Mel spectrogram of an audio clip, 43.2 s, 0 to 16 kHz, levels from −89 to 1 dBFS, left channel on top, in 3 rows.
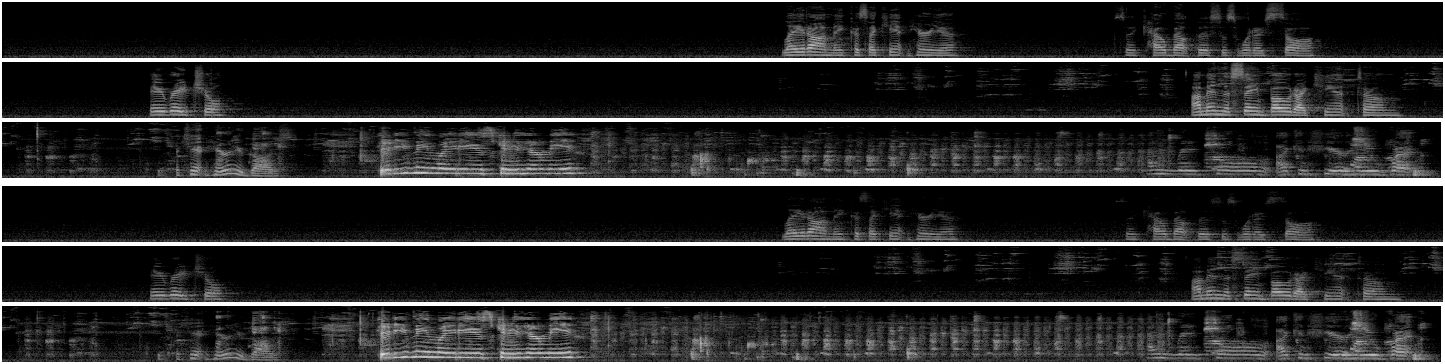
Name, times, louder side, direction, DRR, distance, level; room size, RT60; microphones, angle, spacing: voice 1, 7.8-9.6 11.1-13.2 15.9-16.7 26.3-28.4 30.6-31.7, left 6 dB, 55° left, 0.4 m, -36 dB
sound 1, 22.2-22.3 22.6-22.7 23.1-26.1 26.5-33.8 34.1-36.4 36.8-39.7, right 3 dB, 45° right, 2.5 m, -54 dB
voice 2, 32.0-40.4 40.8-41.0 42.3-42.5 42.9-43.0, right 4 dB, 75° right, 1.1 m, -29 dB
voice 3, 40.3-42.9, right 1 dB, 20° right, 0.9 m, -36 dB
7.5 x 5.4 x 3.5 m
head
